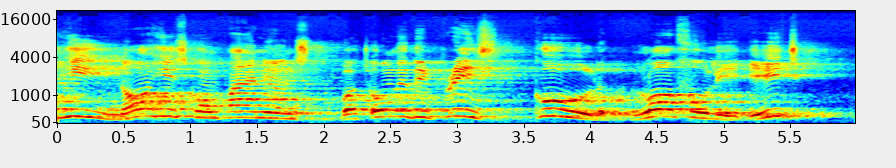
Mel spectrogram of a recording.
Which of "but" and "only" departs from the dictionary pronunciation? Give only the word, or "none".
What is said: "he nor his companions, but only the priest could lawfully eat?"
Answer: none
